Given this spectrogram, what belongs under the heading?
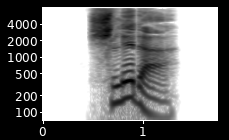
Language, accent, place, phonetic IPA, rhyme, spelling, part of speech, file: German, Germany, Berlin, [ˈʃlɪdɐ], -ɪdɐ, schlidder, verb, De-schlidder.ogg
- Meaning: inflection of schliddern: 1. first-person singular present 2. singular imperative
